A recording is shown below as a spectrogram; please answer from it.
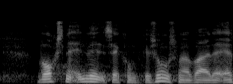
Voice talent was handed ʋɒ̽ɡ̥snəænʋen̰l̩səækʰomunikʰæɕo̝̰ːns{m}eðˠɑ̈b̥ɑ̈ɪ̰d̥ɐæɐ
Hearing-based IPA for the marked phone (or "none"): m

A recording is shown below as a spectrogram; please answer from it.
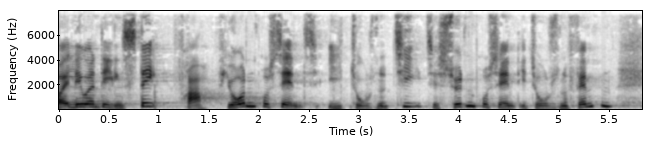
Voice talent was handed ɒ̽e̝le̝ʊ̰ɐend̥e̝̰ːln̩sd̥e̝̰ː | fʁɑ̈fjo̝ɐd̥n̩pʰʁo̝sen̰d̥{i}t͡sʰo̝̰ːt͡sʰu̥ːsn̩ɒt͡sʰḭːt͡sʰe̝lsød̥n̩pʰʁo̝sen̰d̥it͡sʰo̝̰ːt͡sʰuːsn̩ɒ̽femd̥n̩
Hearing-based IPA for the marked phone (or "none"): i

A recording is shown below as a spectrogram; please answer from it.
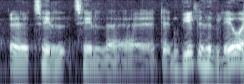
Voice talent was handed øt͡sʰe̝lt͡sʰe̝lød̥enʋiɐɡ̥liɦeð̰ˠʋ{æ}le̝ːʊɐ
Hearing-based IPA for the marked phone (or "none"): i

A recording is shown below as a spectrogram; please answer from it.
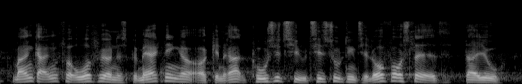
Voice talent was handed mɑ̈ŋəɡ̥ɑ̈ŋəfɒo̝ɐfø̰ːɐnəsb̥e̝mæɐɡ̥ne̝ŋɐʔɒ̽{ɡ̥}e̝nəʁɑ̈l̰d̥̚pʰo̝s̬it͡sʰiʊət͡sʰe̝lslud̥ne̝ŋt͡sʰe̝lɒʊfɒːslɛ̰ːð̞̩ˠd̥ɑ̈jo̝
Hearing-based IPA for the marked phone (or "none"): ɡ̥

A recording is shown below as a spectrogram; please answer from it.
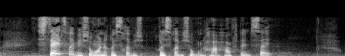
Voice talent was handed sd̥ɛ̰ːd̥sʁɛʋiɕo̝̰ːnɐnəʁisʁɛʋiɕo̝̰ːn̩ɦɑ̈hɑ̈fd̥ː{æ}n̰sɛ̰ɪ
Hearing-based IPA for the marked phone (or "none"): e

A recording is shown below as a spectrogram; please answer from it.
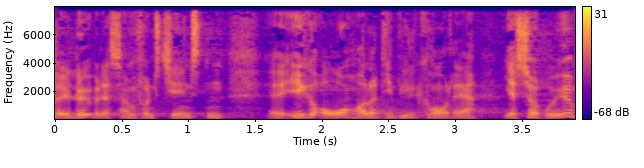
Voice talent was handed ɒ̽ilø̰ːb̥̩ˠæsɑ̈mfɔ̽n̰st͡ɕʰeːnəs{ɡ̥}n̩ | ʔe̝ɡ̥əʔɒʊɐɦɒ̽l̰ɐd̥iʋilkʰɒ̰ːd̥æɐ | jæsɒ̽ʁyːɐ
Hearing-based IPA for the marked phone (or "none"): d̥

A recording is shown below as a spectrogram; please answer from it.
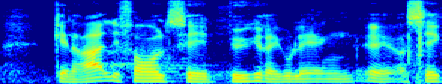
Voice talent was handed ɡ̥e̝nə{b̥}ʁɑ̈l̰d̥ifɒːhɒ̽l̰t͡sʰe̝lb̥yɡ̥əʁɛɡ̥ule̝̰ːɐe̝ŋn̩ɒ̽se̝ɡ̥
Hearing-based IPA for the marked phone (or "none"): none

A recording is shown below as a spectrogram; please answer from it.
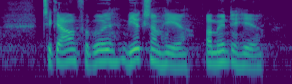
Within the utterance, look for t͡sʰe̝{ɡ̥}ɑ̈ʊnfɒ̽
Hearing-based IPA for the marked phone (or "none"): ɡ̥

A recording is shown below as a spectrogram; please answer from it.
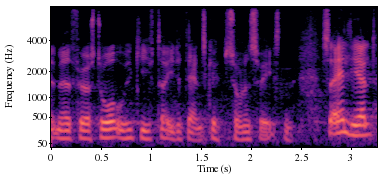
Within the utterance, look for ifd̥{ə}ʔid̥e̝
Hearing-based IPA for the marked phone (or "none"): ɐ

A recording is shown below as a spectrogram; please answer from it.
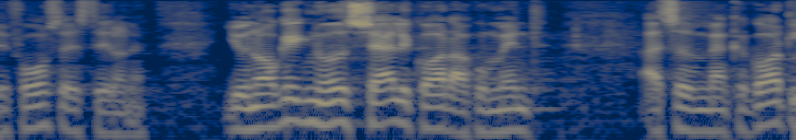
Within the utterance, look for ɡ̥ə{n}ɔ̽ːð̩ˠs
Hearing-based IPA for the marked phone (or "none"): n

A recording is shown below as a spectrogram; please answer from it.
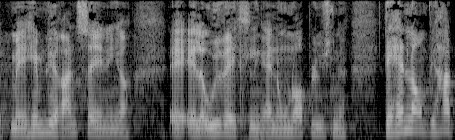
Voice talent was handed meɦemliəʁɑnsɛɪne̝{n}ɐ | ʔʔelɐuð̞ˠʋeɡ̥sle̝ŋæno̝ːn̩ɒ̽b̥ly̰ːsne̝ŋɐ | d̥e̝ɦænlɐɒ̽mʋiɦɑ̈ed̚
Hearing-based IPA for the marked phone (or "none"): ŋ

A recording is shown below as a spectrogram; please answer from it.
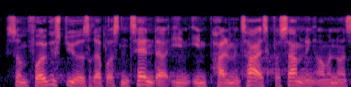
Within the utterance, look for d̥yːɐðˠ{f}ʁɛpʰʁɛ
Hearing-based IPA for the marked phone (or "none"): s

